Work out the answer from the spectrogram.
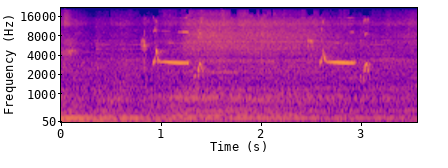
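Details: Red-headed prinia in full song in Kedungprahu village, Padas, Ngawi, East Java: two thin, high, level whistles about two seconds apart, each ending in a short lower flick, over a steady low hum.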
